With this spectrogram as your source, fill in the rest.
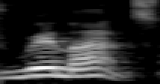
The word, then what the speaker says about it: Rimac: the C in kubika as he's sometimes pronounced it's a t yeah yeah so it's rimat not rimat and yeah had Goran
